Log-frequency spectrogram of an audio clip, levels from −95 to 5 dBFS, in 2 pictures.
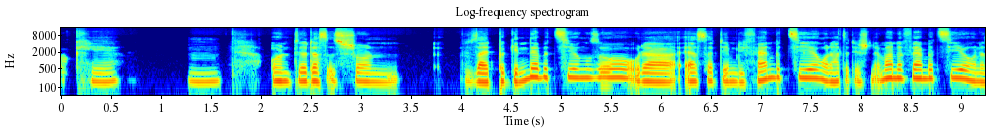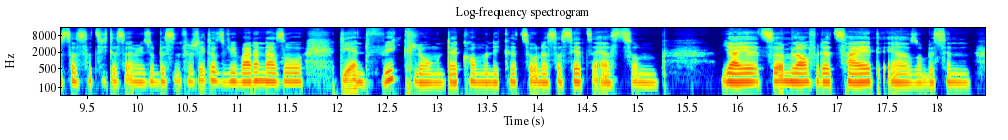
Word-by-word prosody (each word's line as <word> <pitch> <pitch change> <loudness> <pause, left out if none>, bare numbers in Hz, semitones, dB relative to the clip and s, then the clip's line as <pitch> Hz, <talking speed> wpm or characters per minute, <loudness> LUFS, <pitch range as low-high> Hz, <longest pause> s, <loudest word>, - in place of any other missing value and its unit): Okay. 180 -1 -8 0.7
Mhm. 175 0 -9 0.5
Und, 180 -2 -2
äh, 180 - +3
das 180 -1 +3
ist - - +4
schon, 170 -2 -3 0.6
äh, - - -12
seit 170 -1 +3
Beginn 180 +3 -2
der 255 0 +5
Beziehung 245 -1 0
so 125 - +1
oder 170 -1 +3
erst 180 - +2
seitdem 175 -1 -4
die 165 - -6
Fernbeziehung 235 +4 +1
oder 180 -2 0
hattet 175 - -7
ihr - - -6
schon - - -1
immer 230 +3 +3
'ne 230 -1 +1
Fernbeziehung 230 -1 +1
und 175 - -3
ist 170 -1 -2
das 170 - -2
hat 175 - -10
sich 180 - -7
das 170 - -3
irgendwie 165 0 -5
so 170 - -6
'n - - -12
bisschen 170 +2 -3
verschlechtert? 175 +3 -4
Also, 170 0 -8
wie 175 -1 -4
war 170 0 +6
denn 185 0 +1
da 175 -1 +3
so 175 0 -1 0.4
die - - 0
Entwicklung 160 -2 -3
der 160 0 -1
Kommunikation? 160 0 -4
Ist 160 -1 -2
das 160 - -1
jetzt 165 -1 -2
erst 155 - -2
zum 155 -2 -6 0.6
ja, 170 -1 +8
jetzt 170 0 +4
im 175 - +3
Laufe 170 0 +5
der 165 -1 +1
Zeit 165 0 +4
eher 155 -1 -2
so 155 0 -7
'n - - -10
bisschen 160 0 -5
170 Hz, 200 wpm, -22 LUFS, 165-185 Hz, 0.7 s, ja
